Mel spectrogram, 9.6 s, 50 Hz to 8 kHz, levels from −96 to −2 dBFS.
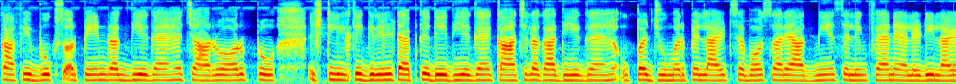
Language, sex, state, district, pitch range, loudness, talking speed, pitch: Hindi, female, Odisha, Sambalpur, 190-200 Hz, -16 LUFS, 240 wpm, 195 Hz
